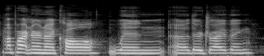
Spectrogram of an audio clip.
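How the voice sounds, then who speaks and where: A woman's voice: on the high side, flat delivery, normal speed, clean tone, highs cut off, soft background music. A young woman streaming while she draws, chatting casually with viewers in a rambling, self-deprecating way, full of restarts. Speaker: art streamer. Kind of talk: casual livestream chat while drawing.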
